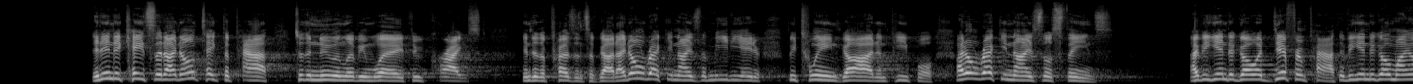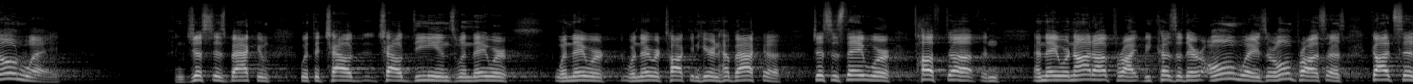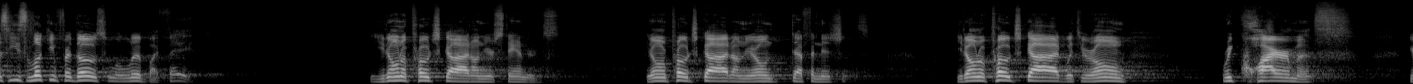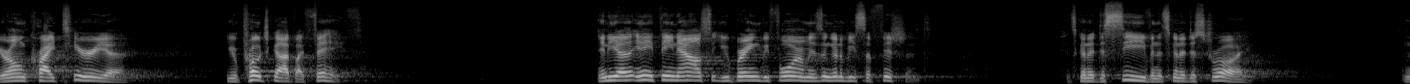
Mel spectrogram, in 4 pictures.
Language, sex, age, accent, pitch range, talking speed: English, male, 50-69, American, 165-200 Hz, 160 wpm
